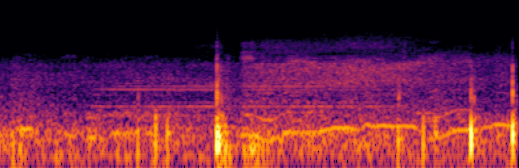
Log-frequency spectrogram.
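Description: Aerial fireworks going off at a distance: several sharp bangs, the loudest about three seconds in and another near the end. A crackling hiss follows the big bang for a couple of seconds. A steady low hum runs underneath.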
